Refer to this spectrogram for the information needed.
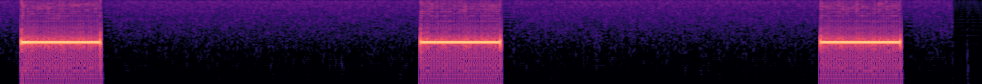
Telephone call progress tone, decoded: ringback tone

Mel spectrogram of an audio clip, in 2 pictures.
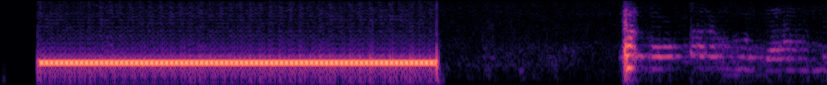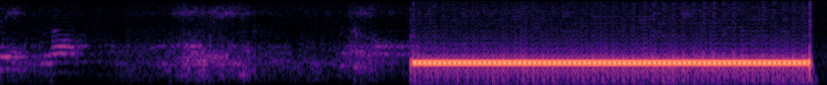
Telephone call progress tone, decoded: ringback tone

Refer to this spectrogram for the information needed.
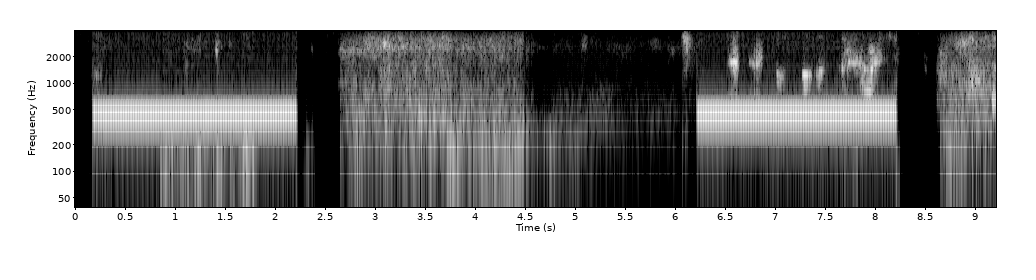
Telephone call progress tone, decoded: ringback tone

